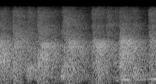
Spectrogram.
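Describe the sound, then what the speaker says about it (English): A small group at a live-streamed Talentmine event claps in short, evenly spaced bursts, close and moderately loud, with a brief voice near the end. "Please round of applause."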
